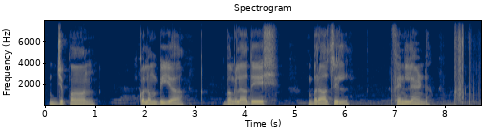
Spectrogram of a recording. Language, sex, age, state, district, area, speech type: Punjabi, male, 18-30, Punjab, Shaheed Bhagat Singh Nagar, urban, spontaneous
